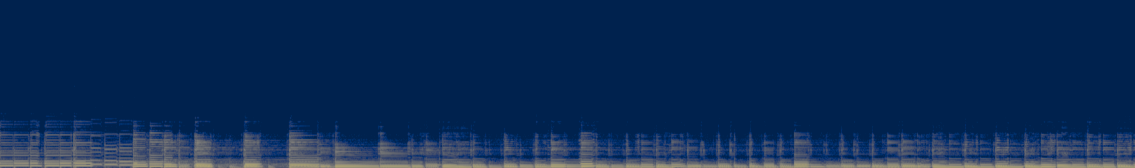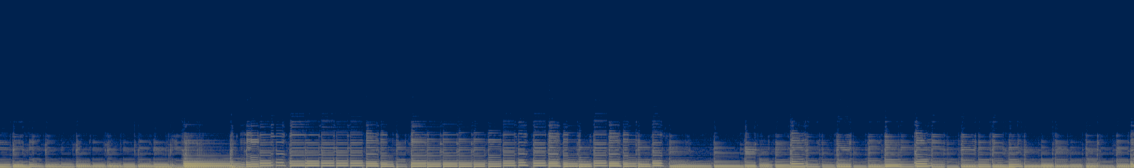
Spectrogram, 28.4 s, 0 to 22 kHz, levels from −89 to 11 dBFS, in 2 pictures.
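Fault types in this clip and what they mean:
No audible faults turn up anywhere in this recording.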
